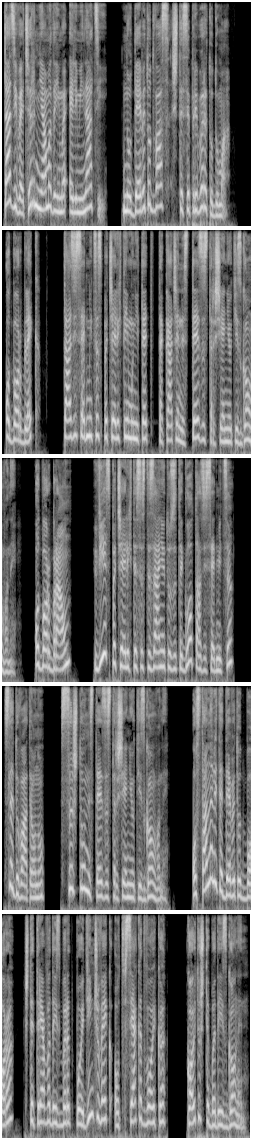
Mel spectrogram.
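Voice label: bulgarian female narration; voice demos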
